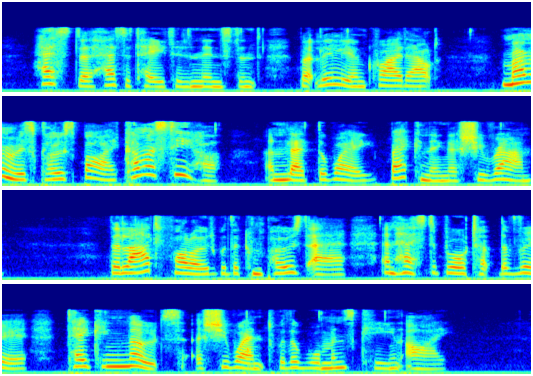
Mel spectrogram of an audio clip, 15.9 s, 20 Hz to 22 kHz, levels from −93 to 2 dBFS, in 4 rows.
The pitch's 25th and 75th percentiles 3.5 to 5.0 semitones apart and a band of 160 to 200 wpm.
Yes: average, 3.9 semitones; average, 180 wpm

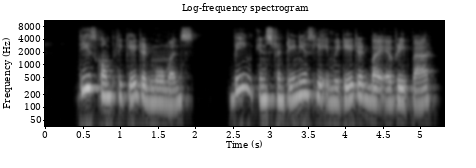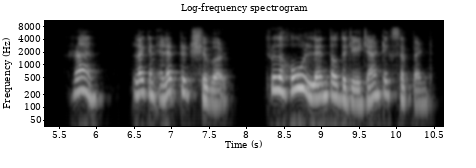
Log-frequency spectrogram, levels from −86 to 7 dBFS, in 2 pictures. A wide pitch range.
Yes: wide, 6.0 semitones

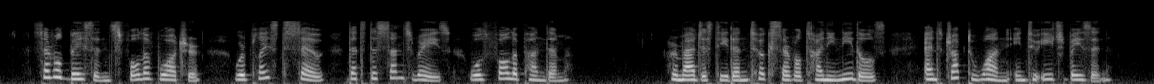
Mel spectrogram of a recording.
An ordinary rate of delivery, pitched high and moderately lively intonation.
Yes: average, 150 wpm; high, 220 Hz; average, 3.9 semitones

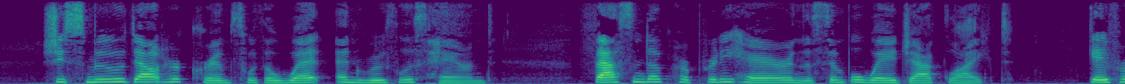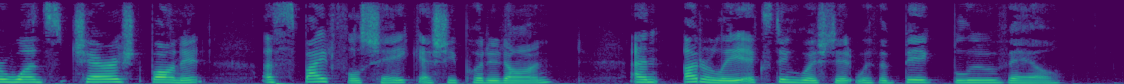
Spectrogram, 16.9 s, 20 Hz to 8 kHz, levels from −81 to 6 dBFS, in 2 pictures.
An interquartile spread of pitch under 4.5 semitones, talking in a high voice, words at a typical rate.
Yes: average, 3.6 semitones; high, 215 Hz; average, 155 wpm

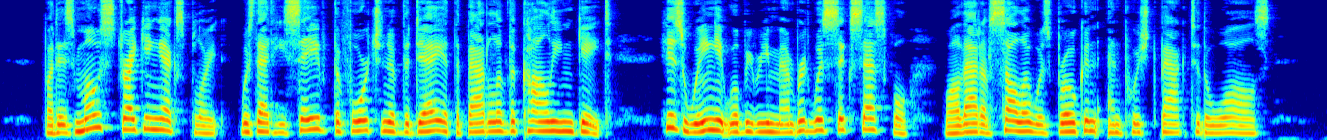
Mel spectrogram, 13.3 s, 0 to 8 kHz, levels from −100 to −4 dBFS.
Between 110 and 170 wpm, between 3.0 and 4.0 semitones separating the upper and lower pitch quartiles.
No: average, 190 wpm; average, 3.5 semitones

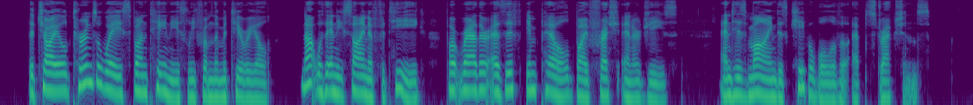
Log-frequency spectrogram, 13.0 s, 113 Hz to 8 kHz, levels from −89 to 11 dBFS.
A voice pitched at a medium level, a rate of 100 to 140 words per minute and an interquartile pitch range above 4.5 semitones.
Yes: medium, 170 Hz; slow, 135 wpm; average, 5.2 semitones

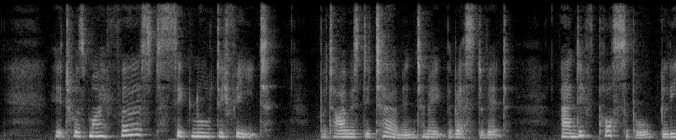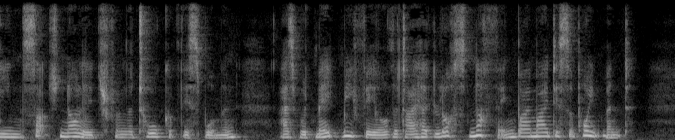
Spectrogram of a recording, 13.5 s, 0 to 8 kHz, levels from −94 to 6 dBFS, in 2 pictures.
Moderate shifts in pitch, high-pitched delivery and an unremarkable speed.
Yes: average, 4.7 semitones; high, 195 Hz; average, 180 wpm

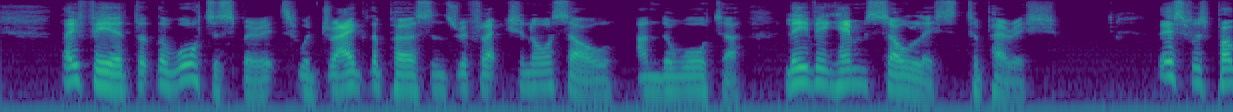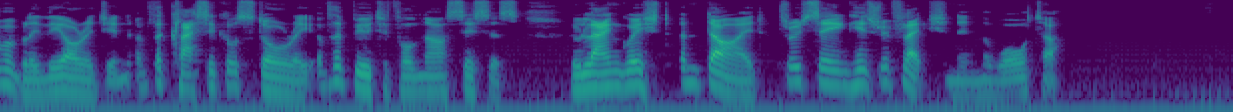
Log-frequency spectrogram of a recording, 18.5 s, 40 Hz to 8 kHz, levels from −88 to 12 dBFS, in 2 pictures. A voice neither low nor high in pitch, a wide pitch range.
No: low, 125 Hz; wide, 5.8 semitones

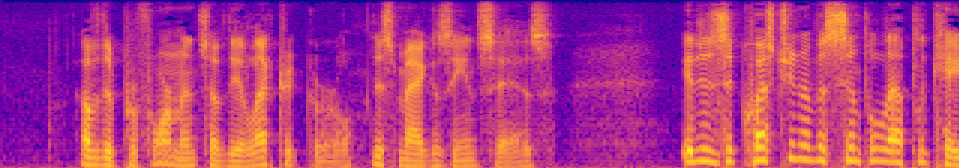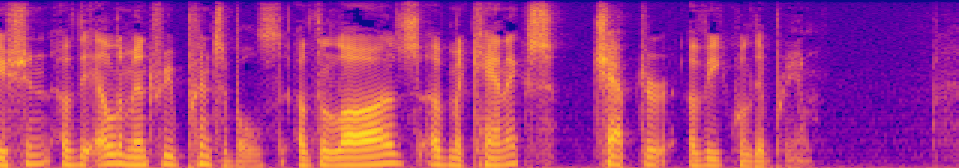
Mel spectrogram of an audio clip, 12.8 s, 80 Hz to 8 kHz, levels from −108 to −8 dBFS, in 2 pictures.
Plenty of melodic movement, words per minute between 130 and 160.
Yes: wide, 5.7 semitones; average, 140 wpm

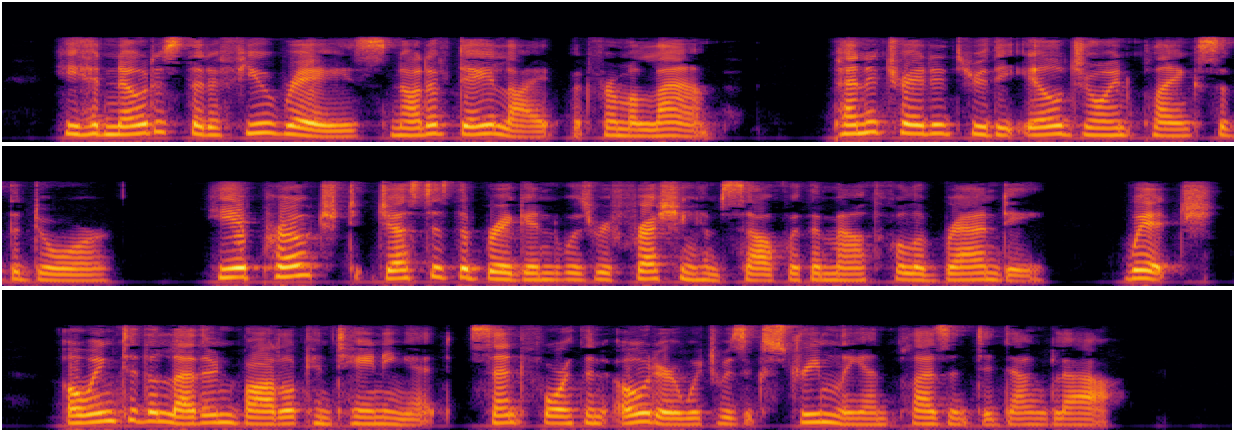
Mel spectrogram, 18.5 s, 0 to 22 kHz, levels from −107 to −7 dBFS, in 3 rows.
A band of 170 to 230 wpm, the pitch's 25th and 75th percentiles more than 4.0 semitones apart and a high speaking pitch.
Yes: average, 180 wpm; average, 4.6 semitones; high, 195 Hz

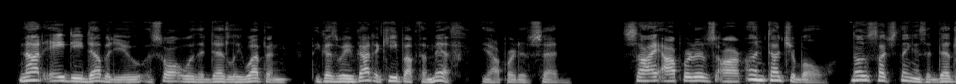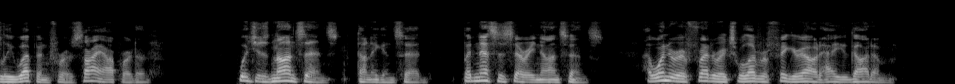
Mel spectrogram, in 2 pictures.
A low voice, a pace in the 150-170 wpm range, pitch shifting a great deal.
Yes: low, 125 Hz; average, 165 wpm; wide, 6.2 semitones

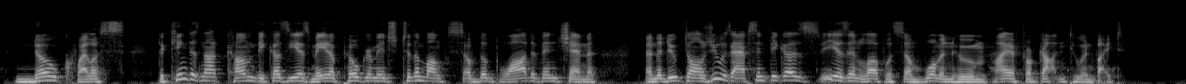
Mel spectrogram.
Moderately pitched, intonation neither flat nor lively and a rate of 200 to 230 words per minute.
Yes: medium, 145 Hz; average, 4.7 semitones; fast, 205 wpm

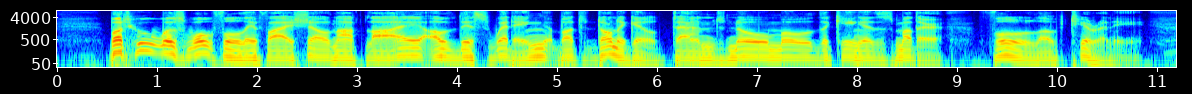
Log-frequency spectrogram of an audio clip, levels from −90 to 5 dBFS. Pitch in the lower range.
Yes: very low, 95 Hz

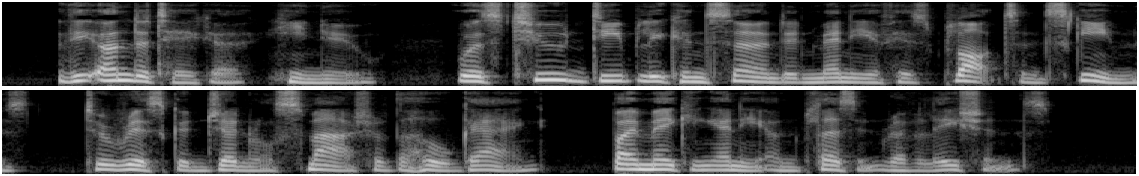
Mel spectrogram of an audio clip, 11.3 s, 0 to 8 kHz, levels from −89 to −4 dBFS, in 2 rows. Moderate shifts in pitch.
Yes: average, 4.2 semitones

